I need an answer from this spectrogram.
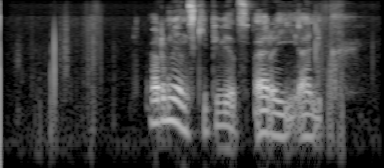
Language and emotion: Russian, neutral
